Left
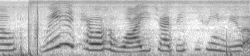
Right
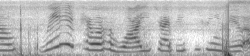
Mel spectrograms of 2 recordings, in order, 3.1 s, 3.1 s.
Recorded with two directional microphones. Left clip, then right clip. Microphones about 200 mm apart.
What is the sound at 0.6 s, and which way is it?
A child's voice, 15° right (ahead or behind).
